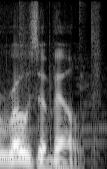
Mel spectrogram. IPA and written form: ˈroʊzəvɛlt (Roosevelt)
